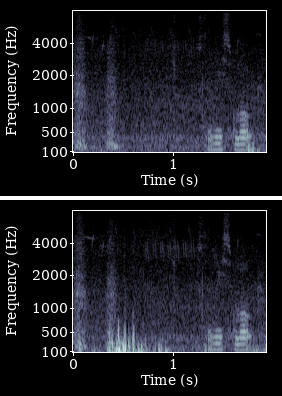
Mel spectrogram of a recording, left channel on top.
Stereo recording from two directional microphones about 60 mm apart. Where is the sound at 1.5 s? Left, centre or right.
Right.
